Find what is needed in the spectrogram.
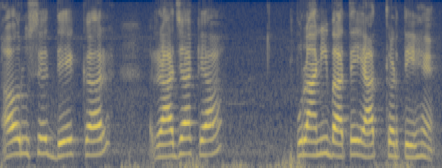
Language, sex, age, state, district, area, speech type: Urdu, female, 18-30, Telangana, Hyderabad, urban, spontaneous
